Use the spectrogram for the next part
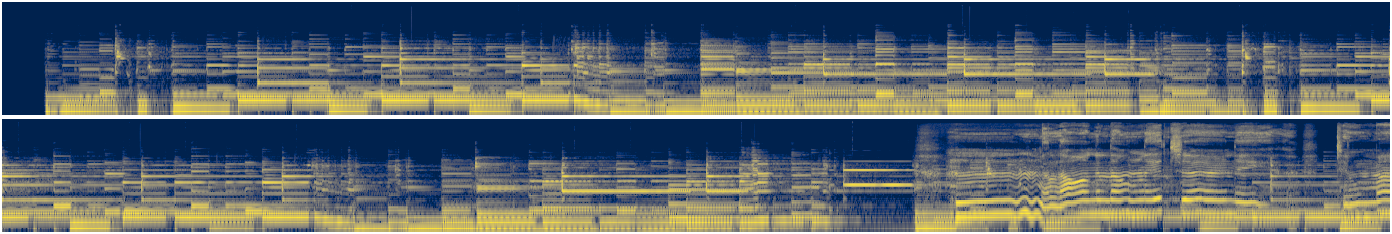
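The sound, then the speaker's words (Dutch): A song by a British female singer plays loudly and continuously, with full, steady instrumental backing and a brighter, busier passage near the end. “we gaan eerst luisteren naar de Britse zangeres … met het stuk …”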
